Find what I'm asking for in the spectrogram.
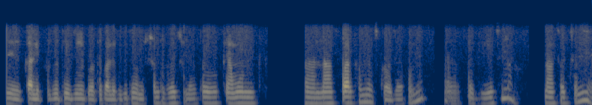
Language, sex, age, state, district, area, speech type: Bengali, male, 18-30, West Bengal, North 24 Parganas, rural, conversation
